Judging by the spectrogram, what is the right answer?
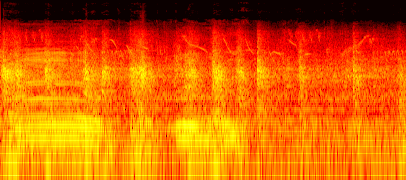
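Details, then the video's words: Tame cows of a herd moving toward a field at a forest edge; a couple of short, mid-pitched moos rise over a busy, noisy background full of chirping birds. "the sound of the cows"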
